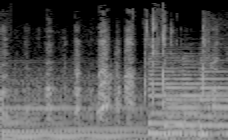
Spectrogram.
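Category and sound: animal, dog panting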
